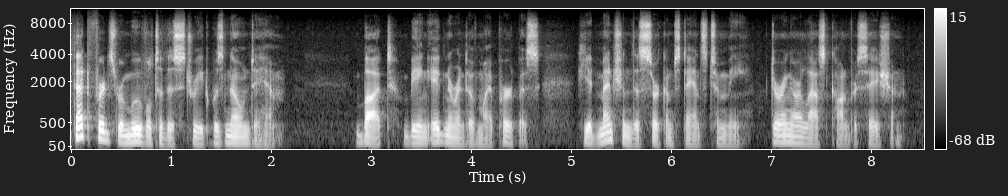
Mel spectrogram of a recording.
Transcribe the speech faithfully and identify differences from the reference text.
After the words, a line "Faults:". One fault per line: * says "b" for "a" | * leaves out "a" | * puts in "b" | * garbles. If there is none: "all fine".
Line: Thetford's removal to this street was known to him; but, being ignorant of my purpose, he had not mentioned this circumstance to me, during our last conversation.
Thetford's removal to this street was known to him; but, being ignorant of my purpose, he had mentioned this circumstance to me, during our last conversation.
Faults:
* leaves out "not"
